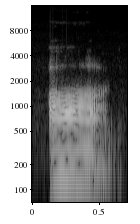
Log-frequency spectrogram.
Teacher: a ini adalah mad badal. Dibaca panjangnya 2 harokat, yaitu A. Ini karena ada huruf mat bertemu dengan hamzah, tetapi huruf mat ini didahului dengan huruf hamzah.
